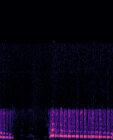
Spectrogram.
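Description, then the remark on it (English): A radio call-in listener imitates a turkey gobble over the phone: a short voiced note, a brief pause, then a sustained, rapidly fluttering mid-pitched warble that holds steady and fairly loud. “I honestly am so impressed with your turkey gobble.”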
